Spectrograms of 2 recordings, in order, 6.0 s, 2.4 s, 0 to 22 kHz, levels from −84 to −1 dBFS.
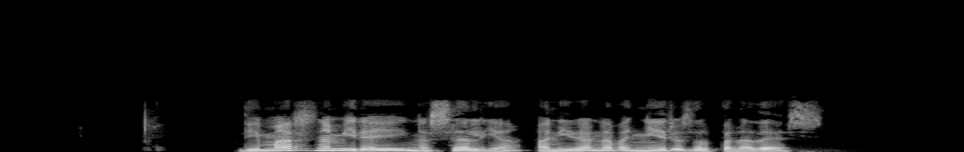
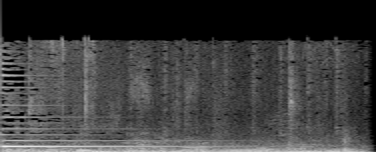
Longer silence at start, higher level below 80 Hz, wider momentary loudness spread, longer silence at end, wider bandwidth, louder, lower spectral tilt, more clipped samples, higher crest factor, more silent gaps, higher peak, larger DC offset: first, 1.5 s vs 0 s; second, -60 dBFS vs -22 dBFS; about the same, 8 LU vs 9 LU; first, 0.9 s vs 0.05 s; second, 7.8 kHz vs 17 kHz; about the same, -18 LUFS vs -19 LUFS; about the same, -6 dB/octave vs -5 dB/octave; neither; about the same, 16 dB vs 14 dB; neither; about the same, -2 dBFS vs -2 dBFS; neither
